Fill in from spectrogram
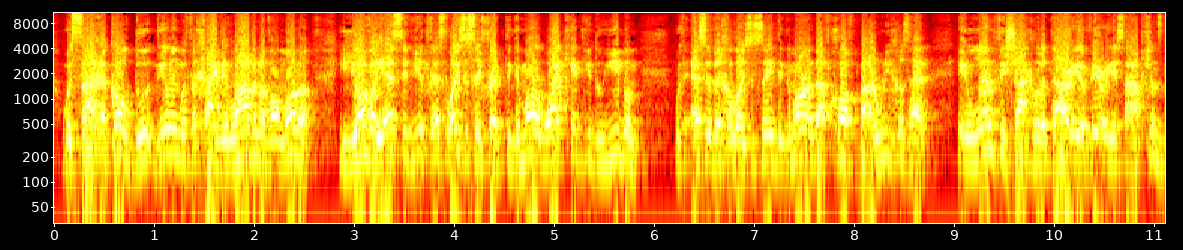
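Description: Fast, high-pitched man teaching, very bright voice. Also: poor audio. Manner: animated, asks and answers rhetorical questions. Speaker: Talmud teacher. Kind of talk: Talmud lecture, explaining step by step.

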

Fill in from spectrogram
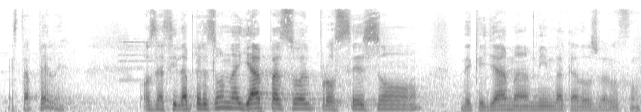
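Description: Gravelly-voiced rabbi teaching in a hall. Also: male voice, mid-range voice. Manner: animated storytelling, sudden loud bursts. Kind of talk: Torah lesson with stories. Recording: long reverb hall, faint ambient noise.

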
